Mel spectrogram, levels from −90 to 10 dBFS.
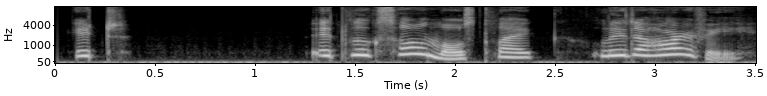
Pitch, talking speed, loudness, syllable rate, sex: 305 Hz, 105 wpm, -15 LUFS, 4.2 syllables/s, female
